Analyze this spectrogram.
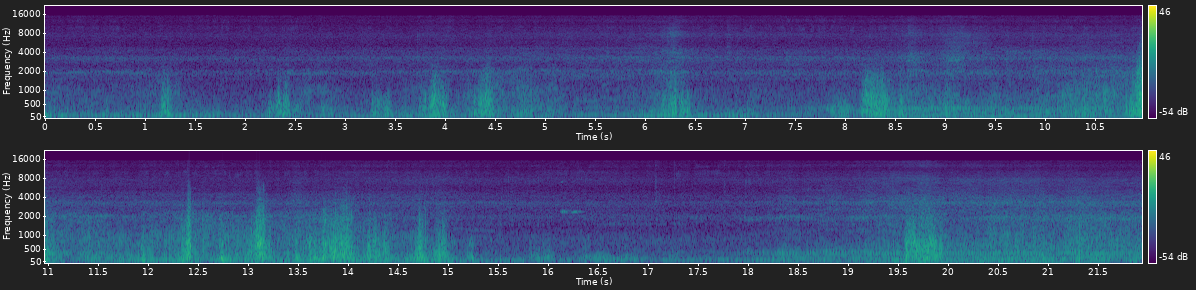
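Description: A motorcycle engine hums steadily as the ride goes along a street.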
